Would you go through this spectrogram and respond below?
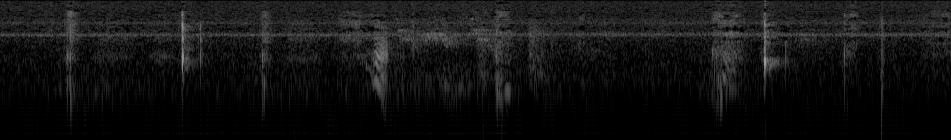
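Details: Newborn baby girl hiccuping: soft, brief hiccups, about ten in seven seconds, over faint room hiss.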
